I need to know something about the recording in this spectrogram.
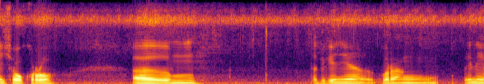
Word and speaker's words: Cakra: Ee mungkin teman-teman ada yang pernah tahu tentang atau ya Hotel Cakra tulisannya tapi bacanya Cokro.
